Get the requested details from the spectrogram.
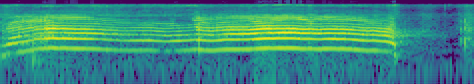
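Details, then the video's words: A cute cat gives one long, drawn-out meow of about two seconds. The voice is high, clear and steady, with a slight waver, and it fades off at the end. The room around it is quiet. "so cute meow voice"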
